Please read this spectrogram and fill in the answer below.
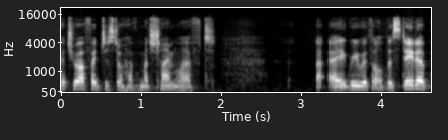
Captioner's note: speaking French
